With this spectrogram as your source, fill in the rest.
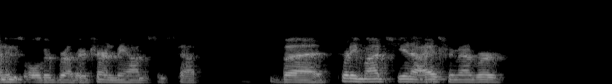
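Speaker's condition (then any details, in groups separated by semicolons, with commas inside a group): No condition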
